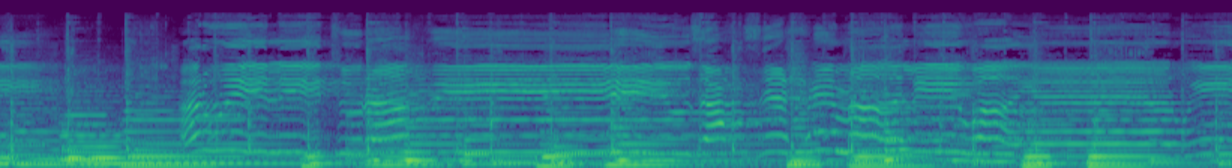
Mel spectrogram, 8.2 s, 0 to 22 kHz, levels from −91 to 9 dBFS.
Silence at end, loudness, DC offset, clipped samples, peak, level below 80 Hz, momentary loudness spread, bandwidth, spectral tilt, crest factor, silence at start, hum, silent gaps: 0 s; -22 LUFS; under 0.1%; under 0.1%; -8 dBFS; -32 dBFS; 5 LU; 15.5 kHz; -5.5 dB/octave; 14 dB; 0 s; none; none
